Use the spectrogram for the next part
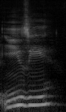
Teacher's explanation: first syllable stress, tense e vowel, and then this letter s says the z sound.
